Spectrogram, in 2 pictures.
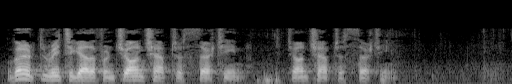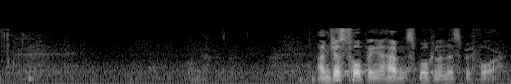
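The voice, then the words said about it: Scottish accent. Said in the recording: “what a joy you have of hearing English spoken as it should be spoken ... Not with an English accent, but with a Scottish accent”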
